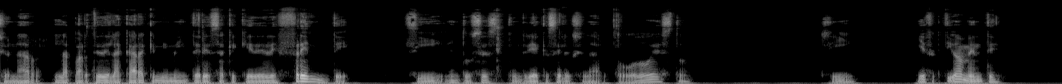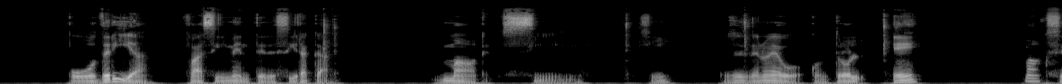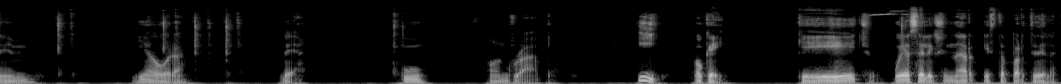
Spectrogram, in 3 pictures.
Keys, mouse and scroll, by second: 0.2-0.7 scroll up 3, 0.7 shift+middle click, 3.7-5.3 middle drag, 6.3 alt+shift+right click, 7.0-14.0 alt+shift+middle drag, 14.5 space, 17.5 Escape, 20.1 ctrl+e, 21.7 click, 22.5 Tab, 22.9 scroll down 1, 23.3 middle click, 23.5 Tab, 23.9 a, 24.6 middle click, 25.9 u, 26.6 click, 29.9-31.0 middle drag, 31.0 a.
